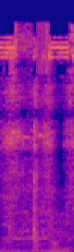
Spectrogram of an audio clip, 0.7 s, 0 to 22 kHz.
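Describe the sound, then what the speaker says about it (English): An Epson 1430 printer printing onto roll film gives a steady, dense mechanical whir and rustle, close and continuous for under a second. "Now we're printing"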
